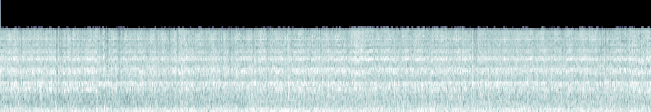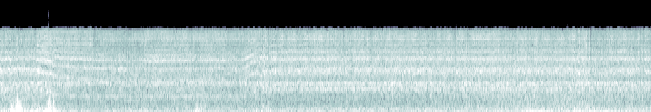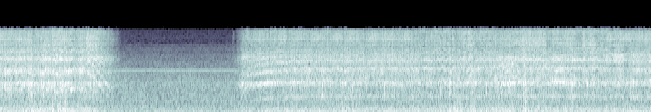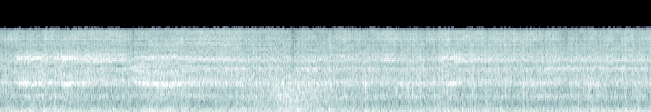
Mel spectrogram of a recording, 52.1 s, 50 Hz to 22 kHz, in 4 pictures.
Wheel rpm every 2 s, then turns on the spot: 230, 230, 230, 230, 230, 230, 230, 180, 160, 210, 230, 230, 230, 220, 30, 50, 160, 160, 160, 160, 160, 160, 160, 160, 160, 160.
none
